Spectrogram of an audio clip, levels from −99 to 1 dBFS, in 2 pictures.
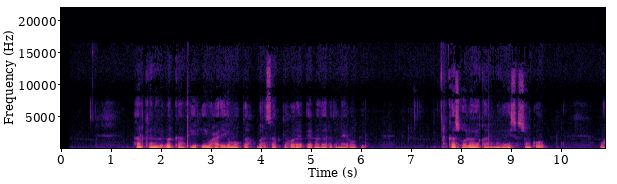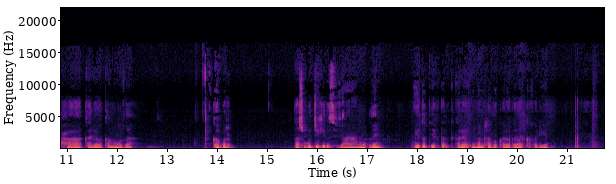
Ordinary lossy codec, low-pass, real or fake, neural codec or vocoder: MP3, 64 kbps; 19.8 kHz; real; none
